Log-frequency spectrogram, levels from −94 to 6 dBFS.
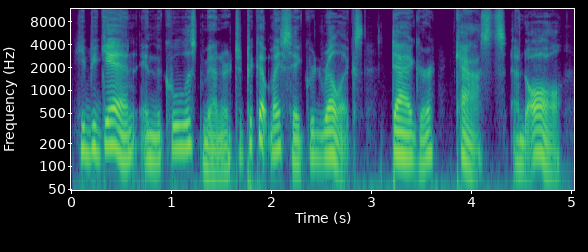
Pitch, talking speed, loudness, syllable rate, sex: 125 Hz, 190 wpm, -19 LUFS, 5.1 syllables/s, female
